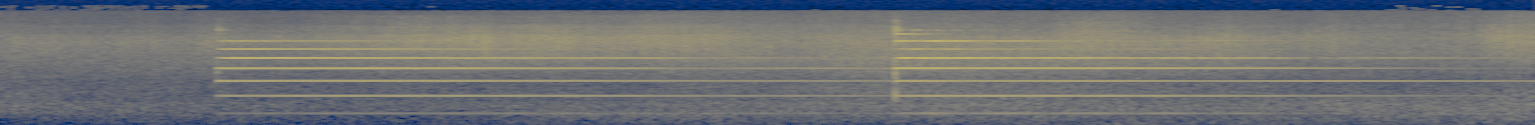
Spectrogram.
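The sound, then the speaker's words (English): A meditation bell is struck twice, a few seconds apart, each strike ringing out in a clear, sustained shimmer of layered tones that slowly fades. No one speaks. “So the bell is the invitation to transition from whatever you were doing before to this exploration of coming inwards to notice, how is it right here, right now?”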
